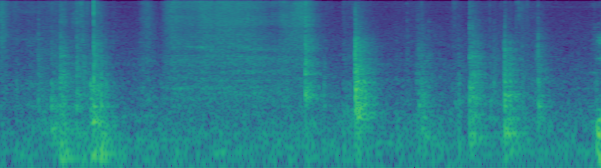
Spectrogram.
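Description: Cardboard earbuds box being slid open, the inner box drawn out of its printed sleeve, with soft scraping of card on card and a few light knocks as it is handled.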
